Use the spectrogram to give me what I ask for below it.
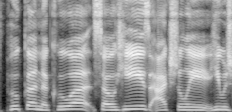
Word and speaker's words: Puka Nacua: How do you How do you say How do you pronounce that wide receiver name again? Yeah, it's Puka Nacua.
